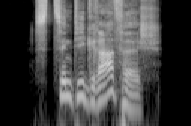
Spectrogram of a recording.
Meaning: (adjective) scintigraphic; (adverb) scintigraphically
- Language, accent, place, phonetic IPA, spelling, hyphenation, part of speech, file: German, Germany, Berlin, [ˈst͡sintiɡʁaːfɪʃ], szintigrafisch, szin‧ti‧gra‧fisch, adjective / adverb, De-szintigrafisch.ogg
